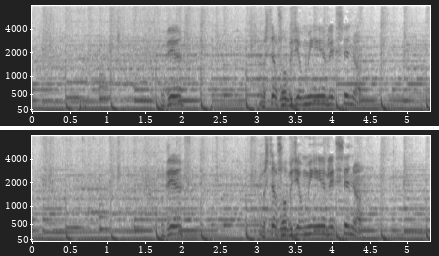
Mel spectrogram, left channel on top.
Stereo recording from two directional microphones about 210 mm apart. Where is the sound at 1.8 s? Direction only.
25° left (ahead or behind).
